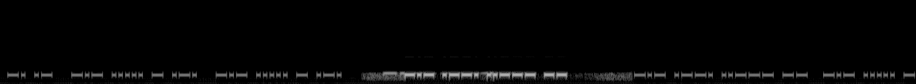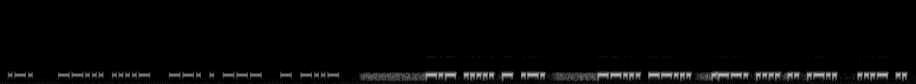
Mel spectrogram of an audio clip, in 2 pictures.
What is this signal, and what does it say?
Morse code, heard as a keyed tone, about 37 wpm, 440 Hz. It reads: NA K5TR K5TR KP2M KP2M K5TR 74 GEO TX K5TR 77 PHIL VI
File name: CWSprint / Feb2022 / k5tr-feb-na-sprint-cw-k5ot -2300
